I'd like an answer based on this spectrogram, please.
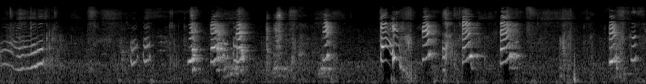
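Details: Playing Japanese Chin puppies, named Hestia, Fizzz, Asti and a baby girl; a falling whine opens, then rapid squeaky yelps and grumbling growls in clustered bursts, with a woman's voice calling names.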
